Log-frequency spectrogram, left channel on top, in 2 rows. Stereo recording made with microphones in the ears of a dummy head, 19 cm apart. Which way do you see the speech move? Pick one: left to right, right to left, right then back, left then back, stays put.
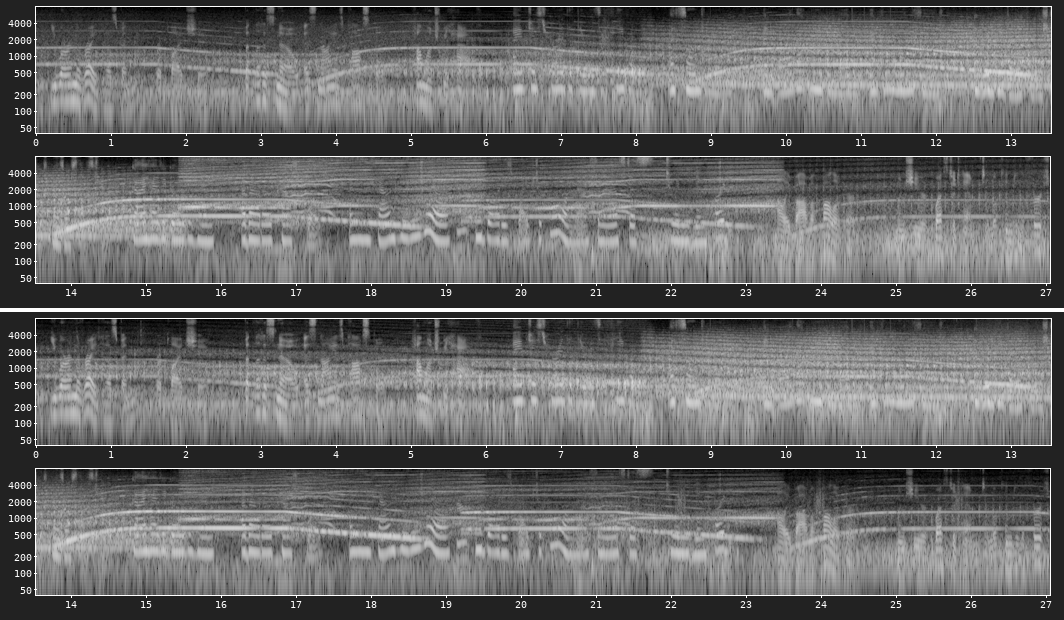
right to left.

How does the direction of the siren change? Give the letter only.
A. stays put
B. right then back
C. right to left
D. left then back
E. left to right
E.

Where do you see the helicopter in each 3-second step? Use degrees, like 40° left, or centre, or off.
60° right, 60° right, 40° right, 20° right, 20° left, 50° left, 70° left, 70° left, 80° left.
